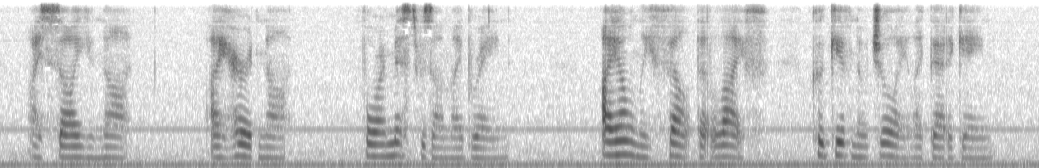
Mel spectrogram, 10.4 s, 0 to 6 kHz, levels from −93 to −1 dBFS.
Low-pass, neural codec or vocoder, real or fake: 5.4 kHz; none; real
